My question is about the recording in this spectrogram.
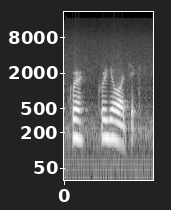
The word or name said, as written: kwrhkwryoochek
